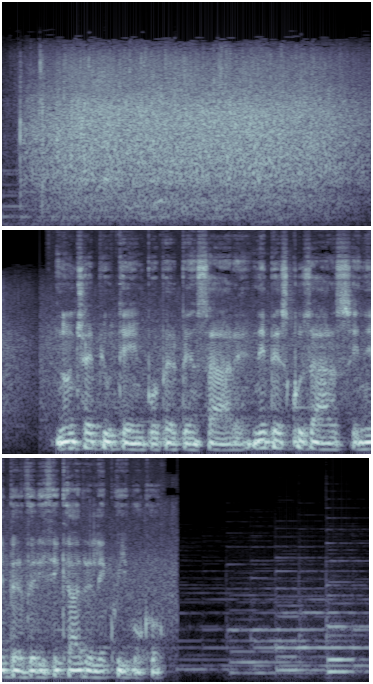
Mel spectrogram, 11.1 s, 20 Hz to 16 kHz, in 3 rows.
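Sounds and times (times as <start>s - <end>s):
large audience applauding: 0.0s - 5.5s
speech: 4.2s - 9.2s.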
